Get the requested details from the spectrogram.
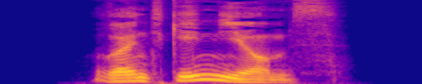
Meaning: genitive singular of Roentgenium
- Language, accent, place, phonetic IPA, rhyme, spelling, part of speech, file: German, Germany, Berlin, [ʁœntˈɡeːni̯ʊms], -eːni̯ʊms, Roentgeniums, noun, De-Roentgeniums.ogg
